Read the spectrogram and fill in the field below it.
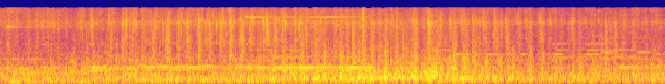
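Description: Water sprays and splashes against a car windshield.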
